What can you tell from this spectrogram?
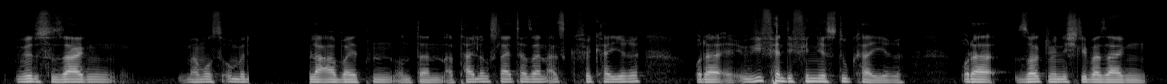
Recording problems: audio cutting out; at 2.5 s for 0.5 s

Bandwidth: 14.5 kHz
